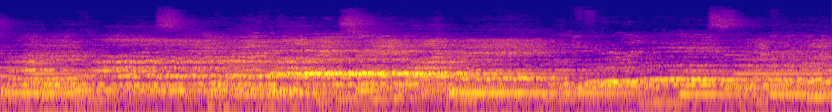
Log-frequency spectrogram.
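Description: Mixed church choir singing a slow piece in sustained notes, with a few crisp 's' consonants sung together.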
